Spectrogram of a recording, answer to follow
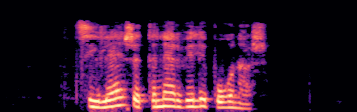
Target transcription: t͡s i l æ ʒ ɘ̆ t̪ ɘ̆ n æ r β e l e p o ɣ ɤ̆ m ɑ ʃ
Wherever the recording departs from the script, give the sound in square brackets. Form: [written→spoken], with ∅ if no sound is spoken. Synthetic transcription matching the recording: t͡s i l æ ʒ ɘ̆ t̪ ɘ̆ n æ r β e l e p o ɣ ɤ̆ [m→n] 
